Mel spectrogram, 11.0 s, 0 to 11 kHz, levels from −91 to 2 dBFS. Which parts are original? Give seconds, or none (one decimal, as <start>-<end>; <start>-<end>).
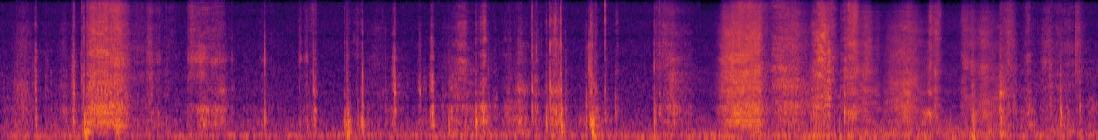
0.0-7.0; 7.6-8.5; 10.0-11.0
